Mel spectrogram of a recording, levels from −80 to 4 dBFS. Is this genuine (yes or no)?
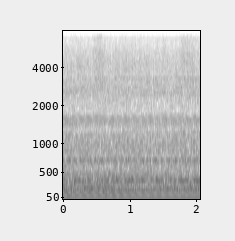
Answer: yes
